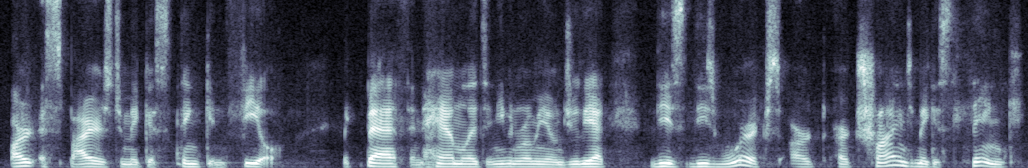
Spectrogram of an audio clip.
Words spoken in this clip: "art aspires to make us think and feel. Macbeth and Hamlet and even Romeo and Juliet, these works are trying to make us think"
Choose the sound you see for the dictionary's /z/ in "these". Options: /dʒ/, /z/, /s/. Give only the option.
/z/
